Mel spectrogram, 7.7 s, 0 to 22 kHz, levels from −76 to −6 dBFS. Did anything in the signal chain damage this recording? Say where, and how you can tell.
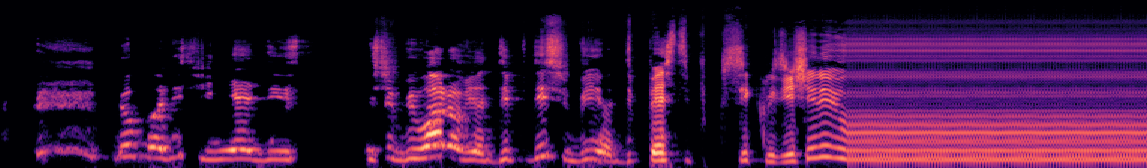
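Yes. At the driver or buffer stage, a system hang loop takes over from 5.66 s to the end: one 21.33 ms fragment repeats exactly, giving a steady buzz at 46.9 Hz, which fits a 1024-sample ring buffer replaying while the driver froze. Unlike mains hum, the buzz carries the speech fragment's own timbre and begins abruptly.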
